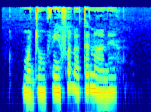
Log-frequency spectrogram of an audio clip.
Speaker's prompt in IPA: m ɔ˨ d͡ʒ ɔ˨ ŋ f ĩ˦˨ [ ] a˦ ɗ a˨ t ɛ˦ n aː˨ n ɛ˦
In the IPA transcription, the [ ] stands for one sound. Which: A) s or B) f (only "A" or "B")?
B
